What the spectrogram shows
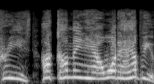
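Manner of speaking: put-on English spoken with a Chinese accent. Showing how the client wanted the line read: Chinglish-accented voice. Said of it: "it's Chinglish".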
